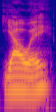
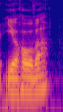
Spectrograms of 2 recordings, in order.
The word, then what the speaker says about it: Yahweh: It is the four Hebrew letters Yod, He, Vav, He, sometimes pronounced Yahweh or Yehovah.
